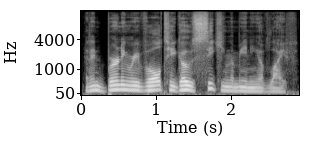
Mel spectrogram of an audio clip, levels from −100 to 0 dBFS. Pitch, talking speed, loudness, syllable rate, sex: 120 Hz, 225 wpm, -17 LUFS, 5.3 syllables/s, male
